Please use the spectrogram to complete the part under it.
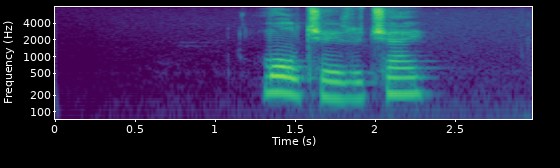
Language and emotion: Russian, neutral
